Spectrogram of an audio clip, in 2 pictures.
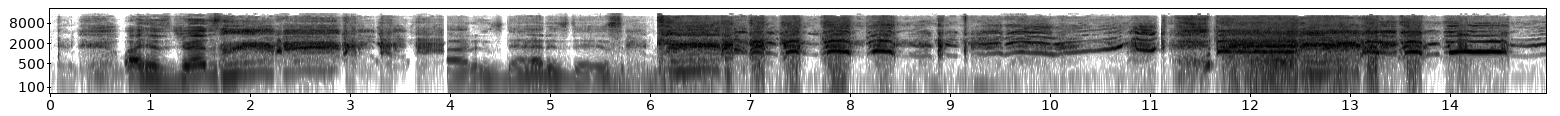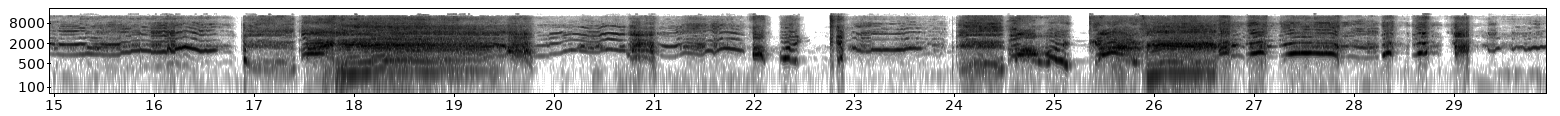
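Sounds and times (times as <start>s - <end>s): man gasping: 0.1s - 0.8s
man laughing hysterically: 1.4s - 4.0s, 6.0s - 16.7s, 17.4s - 29.9s.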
